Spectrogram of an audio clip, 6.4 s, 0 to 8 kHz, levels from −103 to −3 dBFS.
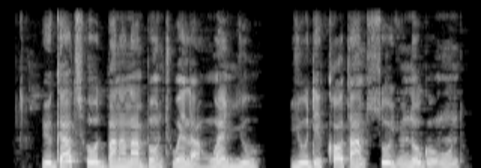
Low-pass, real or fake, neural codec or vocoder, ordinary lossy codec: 7.2 kHz; real; none; none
